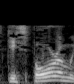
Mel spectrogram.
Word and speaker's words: Disporum: But anyhow, it's Disporum, which is D-I-S-P-O-R-U-M, Disporum, so it's more or less as it's pronounced. Sicilii, which is S-E-S-S-I-L-E.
